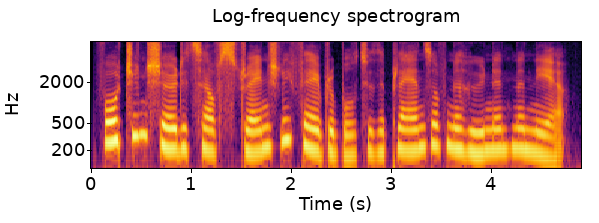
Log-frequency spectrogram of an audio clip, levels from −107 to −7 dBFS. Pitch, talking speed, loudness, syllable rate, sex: 215 Hz, 145 wpm, -18 LUFS, 4.8 syllables/s, female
